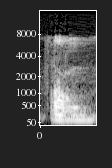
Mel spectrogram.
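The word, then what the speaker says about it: ตรง: Ini masuk ke konsonan ganda. Dia DR langsung. Kalau ditambah ini, tambah konsonan lagi, ngongu, dia otomatis bersuara O juga. Trong.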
